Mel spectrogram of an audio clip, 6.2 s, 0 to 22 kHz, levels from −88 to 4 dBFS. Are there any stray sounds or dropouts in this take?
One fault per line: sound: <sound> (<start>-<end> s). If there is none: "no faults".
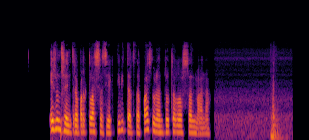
sound: thud (5.4-5.8 s)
